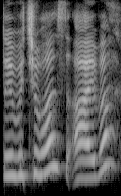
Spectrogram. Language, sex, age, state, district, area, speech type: Kashmiri, female, 18-30, Jammu and Kashmir, Shopian, rural, spontaneous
